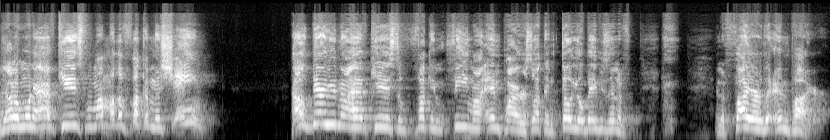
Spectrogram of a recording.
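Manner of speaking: acted-out, very high, scolding, indignant tyrant rant. Mocking the government that wants people to have kids: mocking the government. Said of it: "They like".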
